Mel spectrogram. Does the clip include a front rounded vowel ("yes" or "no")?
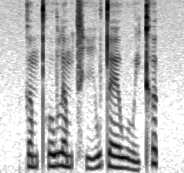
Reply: no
